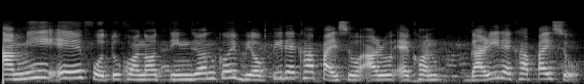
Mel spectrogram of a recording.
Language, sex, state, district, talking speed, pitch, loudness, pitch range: Assamese, female, Assam, Sonitpur, 135 wpm, 235 Hz, -17 LUFS, 215-285 Hz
